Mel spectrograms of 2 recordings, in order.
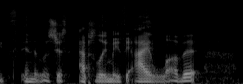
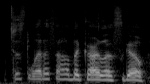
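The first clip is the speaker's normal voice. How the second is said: pitched up, urgent and impatient; exasperated high plea; 10 semitones higher than usual. Retold or imitated. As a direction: beg to be let out, voice jumping higher. Retold demand at airport checkpoint.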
